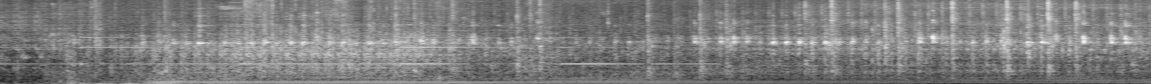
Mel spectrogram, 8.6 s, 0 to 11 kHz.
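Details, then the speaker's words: Engine cranks, fires and idles with a sharp regular knock about three a second from a Toyota Celica's 2.2L engine with 233K miles; rod knock, motor considered shot. "can hear it. That's a rod knock. So this motor is pretty much shot."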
